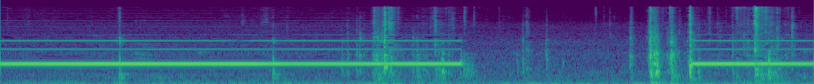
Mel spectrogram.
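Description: A steady, high electronic warning tone from the truck's dash sounds while the ignition is on. It cuts off a little past halfway as the key is switched off, a few clicks of the ignition key follow, and the tone comes back as the ignition is switched on again. The ignition is being cycled to recalibrate the speedometer needle.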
